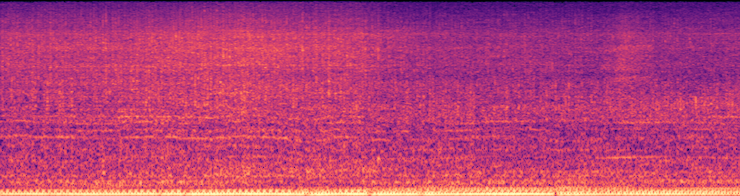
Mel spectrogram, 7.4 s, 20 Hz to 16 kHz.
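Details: Golf GTI Mark 2 16-valve idling: rough idle with a dull, uneven low knock about four times a second under the exhaust drone; owner is adamant it's the bottom end, though something loose underneath is possible; unconfirmed.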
